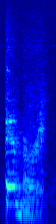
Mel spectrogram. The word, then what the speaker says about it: Emmerich: to meet you i'm emmerich lord commander of the temple knights it's emery that's how you pronounce it alfie no levier at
